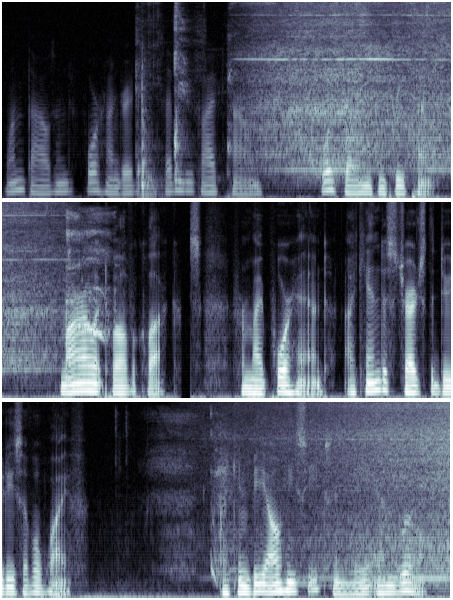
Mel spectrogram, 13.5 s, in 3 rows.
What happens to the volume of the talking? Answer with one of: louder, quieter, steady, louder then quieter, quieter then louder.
louder.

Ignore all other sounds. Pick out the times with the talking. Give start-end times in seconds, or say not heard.
0.0-13.3.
